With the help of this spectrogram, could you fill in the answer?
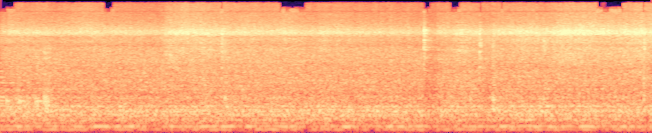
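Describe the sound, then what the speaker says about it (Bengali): Chicken pieces added to spice masala in a pan and stirred, a dense continuous sizzle with scraping and rattling, loud and close with no talk. "এইবারে আমি এই মশলার মধ্যে দিয়ে দিচ্ছি চিকেন।"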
